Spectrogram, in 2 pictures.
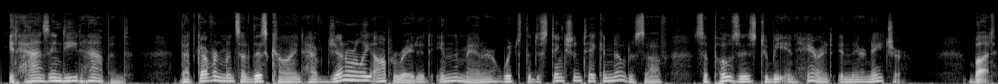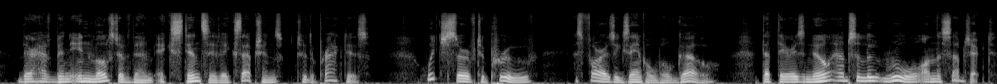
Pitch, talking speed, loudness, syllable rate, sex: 130 Hz, 180 wpm, -19 LUFS, 5.9 syllables/s, male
